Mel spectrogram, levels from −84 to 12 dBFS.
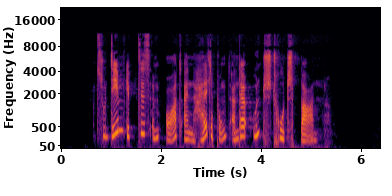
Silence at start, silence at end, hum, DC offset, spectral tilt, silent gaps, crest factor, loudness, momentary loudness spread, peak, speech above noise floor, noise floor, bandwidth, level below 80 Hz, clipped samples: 0.7 s; 1.25 s; none; under 0.1%; -3.5 dB/octave; none; 20 dB; -20 LUFS; 10 LU; 0 dBFS; 56 dB; -76 dBFS; 11.5 kHz; -56 dBFS; under 0.1%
